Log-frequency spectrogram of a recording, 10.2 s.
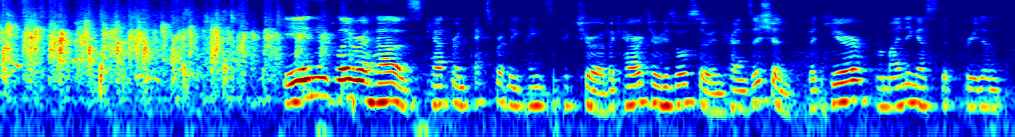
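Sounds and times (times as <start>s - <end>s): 
audience applause: 0.0s - 3.4s
speech: 2.8s - 10.1s.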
